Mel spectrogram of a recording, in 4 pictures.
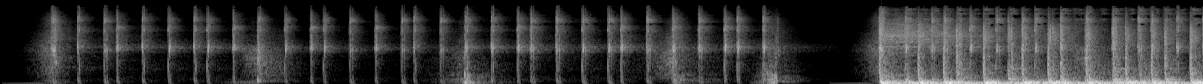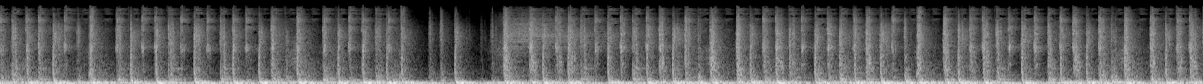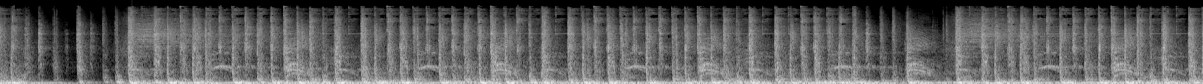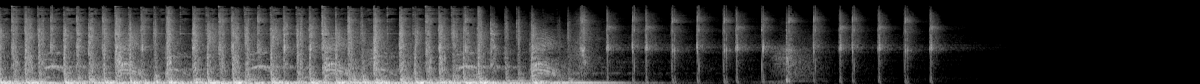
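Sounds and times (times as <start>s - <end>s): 
drum: 8.8s - 42.8s.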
